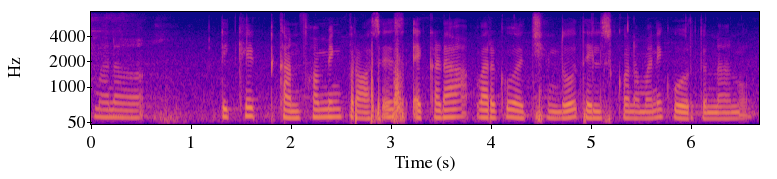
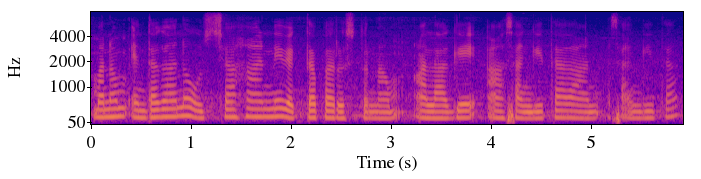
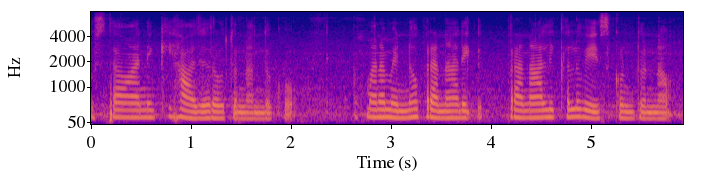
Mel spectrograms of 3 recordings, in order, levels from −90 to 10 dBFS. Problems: none marked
